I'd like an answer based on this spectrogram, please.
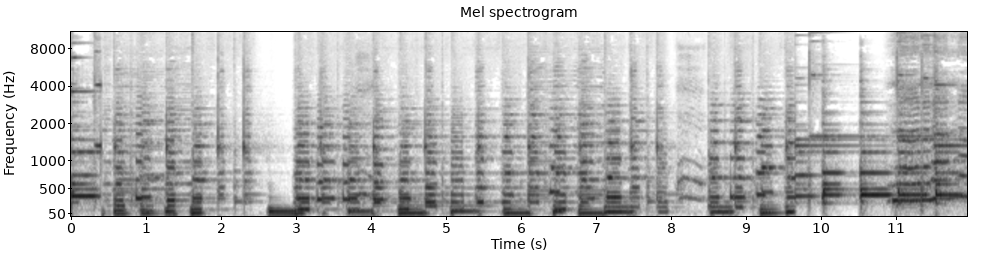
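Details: Bouncy tinkling children's music with bell-like notes and bass, no animal sounds heard.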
